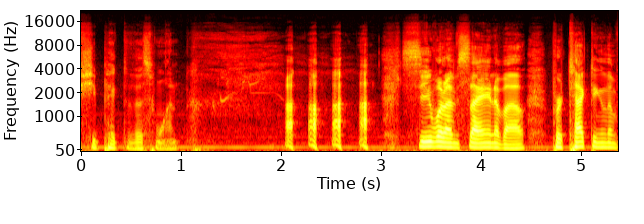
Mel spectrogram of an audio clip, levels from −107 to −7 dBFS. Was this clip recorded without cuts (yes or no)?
yes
